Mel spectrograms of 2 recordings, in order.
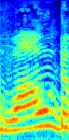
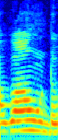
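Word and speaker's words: wound: इसको वाउंड पढ़ना, वाउंड। वाउंड का मतलब है बांधना, लपेटना, घड़ी को चाबी देना।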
